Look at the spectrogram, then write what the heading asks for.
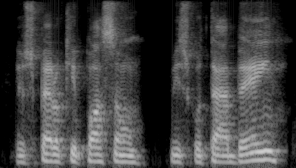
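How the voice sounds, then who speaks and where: A man speaks at a very slow pace and a medium pitch. His intonation is fairly even. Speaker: pastor. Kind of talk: talk to church leaders. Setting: live video stream. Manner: halting, many fillers.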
